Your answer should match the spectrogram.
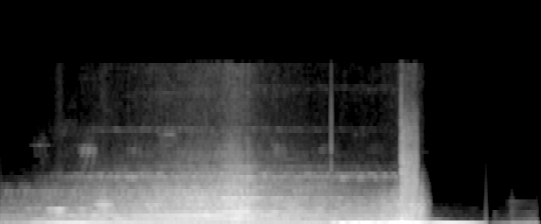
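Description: Intro music sting for a channel logo: a sustained chord swells up, then a heavy deep boom with a quick sweep hits about two and a half seconds in and dies away, leaving silence just before the end.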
